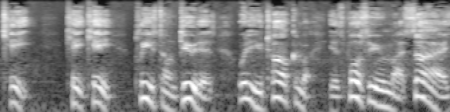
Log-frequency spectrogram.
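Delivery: mock yelling and screaming. Retelling a character's plea to Kate after being fired: imitating someone yelling and screaming. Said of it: "He's yelling, he's screaming".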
